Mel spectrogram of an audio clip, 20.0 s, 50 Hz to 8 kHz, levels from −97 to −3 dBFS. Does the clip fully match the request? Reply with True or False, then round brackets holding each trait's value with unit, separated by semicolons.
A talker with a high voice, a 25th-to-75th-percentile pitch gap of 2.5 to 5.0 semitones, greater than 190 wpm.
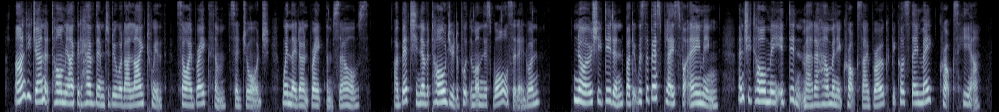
True (210 Hz; 4.7 semitones; 200 wpm)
